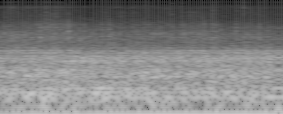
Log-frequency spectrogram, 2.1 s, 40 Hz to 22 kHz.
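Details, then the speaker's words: 2012 Ford F150 3.5L EcoBoost twin-turbo FX4 (stolen, brakes rusty) cruising at about 50 mph: heavy, steady low rumble and vibration drone under the truck; cause suspected, not confirmed. "wow that vibrations that's pretty bad that is you can hear it hell we're going 50"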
